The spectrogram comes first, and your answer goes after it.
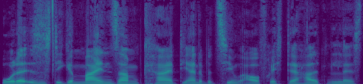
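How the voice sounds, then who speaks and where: In a dry, close recording with no echo, a man speaks with a normal speaking voice at a moderate pace and with ordinary pitch variation. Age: 40s. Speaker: profiler. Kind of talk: interview.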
